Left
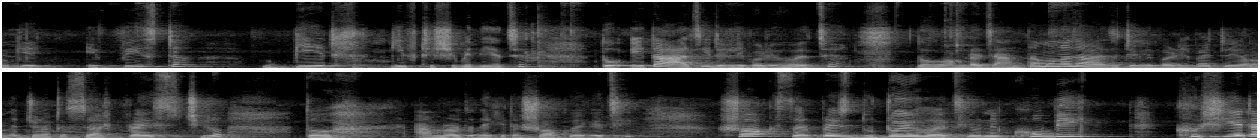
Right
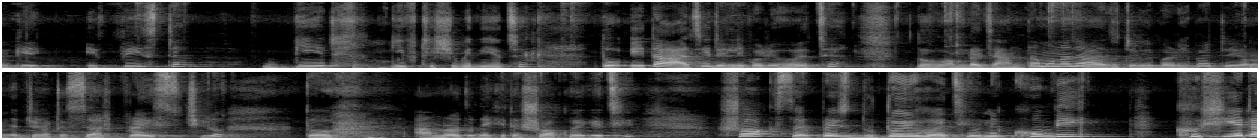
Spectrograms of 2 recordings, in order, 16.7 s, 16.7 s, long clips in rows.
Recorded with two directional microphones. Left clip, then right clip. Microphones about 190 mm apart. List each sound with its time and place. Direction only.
0.1 s a woman's voice: 5° left (ahead or behind)
9.8 s a woman's voice: 15° left (ahead or behind)
11.7 s speech: 10° right (ahead or behind)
